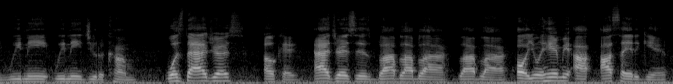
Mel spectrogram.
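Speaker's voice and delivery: calmly calling emergency services about a friend's ankle. Retold or imitated. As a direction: talk the dispatcher through it like nothing's wrong. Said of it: "because I was calm".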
